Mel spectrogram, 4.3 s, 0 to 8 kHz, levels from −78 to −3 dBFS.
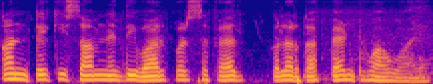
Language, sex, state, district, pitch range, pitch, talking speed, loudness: Hindi, female, Uttar Pradesh, Saharanpur, 145-165 Hz, 160 Hz, 165 wpm, -18 LUFS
